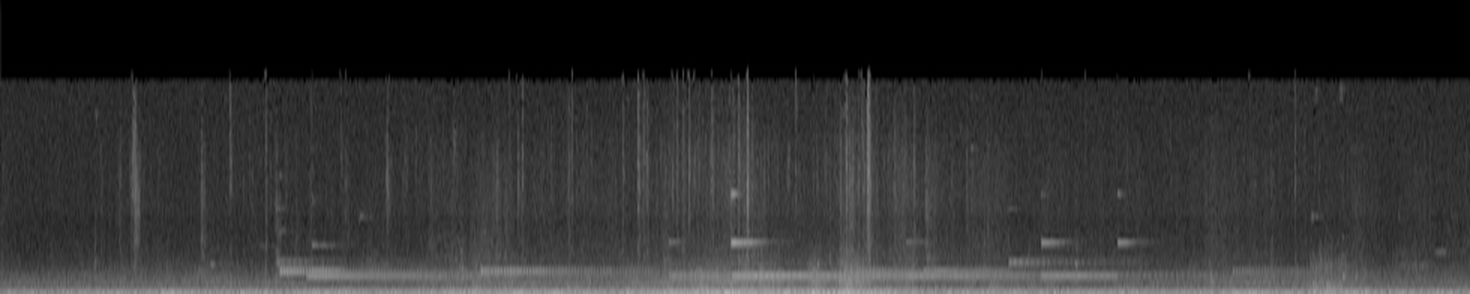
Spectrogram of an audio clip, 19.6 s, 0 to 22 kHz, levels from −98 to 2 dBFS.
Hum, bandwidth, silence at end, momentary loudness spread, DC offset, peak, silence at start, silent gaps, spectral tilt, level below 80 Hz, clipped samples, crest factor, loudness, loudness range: none; 16.5 kHz; 0 s; 8 LU; under 0.1%; -18 dBFS; 0 s; none; -6 dB/octave; -40 dBFS; under 0.1%; 20 dB; -41 LUFS; 6 LU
